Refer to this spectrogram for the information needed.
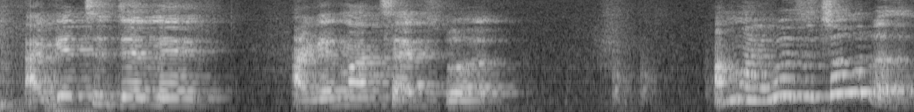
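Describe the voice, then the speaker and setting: In an American accent, a man speaks with an animated tone at a moderate pace and very even loudness, amid noticeable background noise and audible room echo. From Boston. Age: 30s. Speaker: musician. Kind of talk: interview. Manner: casual, animated.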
